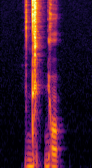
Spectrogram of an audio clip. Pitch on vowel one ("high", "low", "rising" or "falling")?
low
